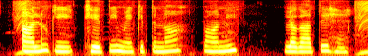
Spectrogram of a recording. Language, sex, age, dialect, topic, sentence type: Hindi, female, 18-24, Kanauji Braj Bhasha, agriculture, question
